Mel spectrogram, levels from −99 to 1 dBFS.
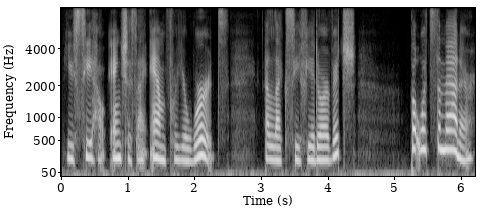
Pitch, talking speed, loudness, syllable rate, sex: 230 Hz, 145 wpm, -19 LUFS, 4.7 syllables/s, female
